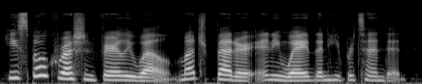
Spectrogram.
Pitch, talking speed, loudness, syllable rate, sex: 215 Hz, 155 wpm, -18 LUFS, 4.8 syllables/s, female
